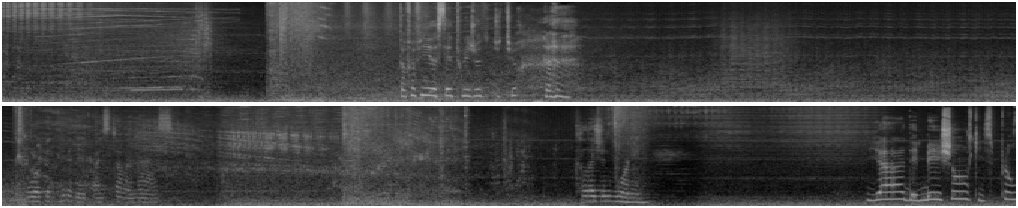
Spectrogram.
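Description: A spaceship engine hums and roars steadily.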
